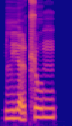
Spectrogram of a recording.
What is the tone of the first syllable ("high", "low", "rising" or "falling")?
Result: low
